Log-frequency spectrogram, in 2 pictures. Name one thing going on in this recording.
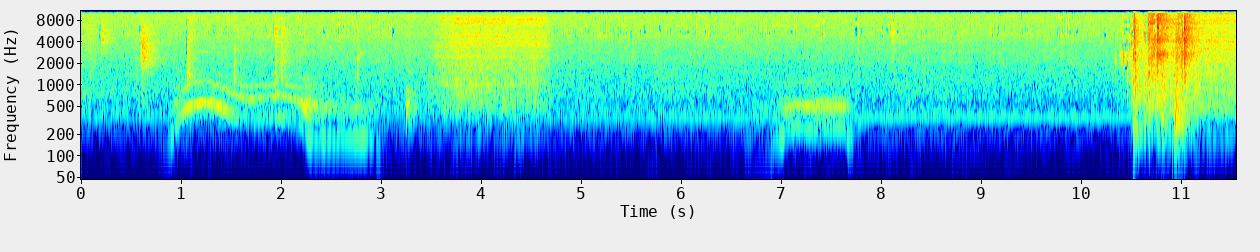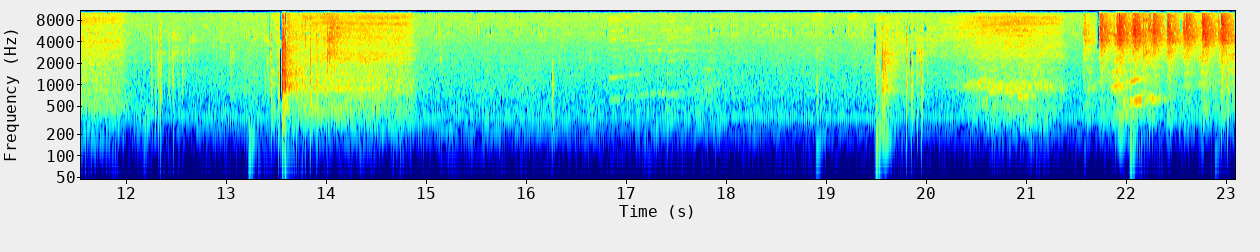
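A cat meows loudly nearby, several times.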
